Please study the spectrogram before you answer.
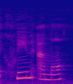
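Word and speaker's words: kouign-amann: will be making um there's a pastry called a queen ammo it's spelled k-o-u-i-g-n um a-m-m-o-n and it is French I thought that it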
